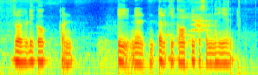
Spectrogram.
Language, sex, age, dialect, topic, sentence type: Hindi, male, 18-24, Awadhi Bundeli, agriculture, statement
